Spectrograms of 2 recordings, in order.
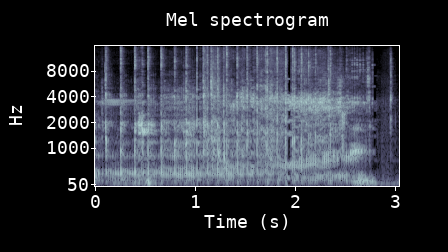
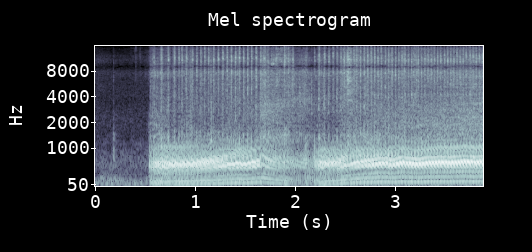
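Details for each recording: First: Mantis cultivator tiller pulled from a scrap pile, with compression but a bad primer ball: small two-stroke buzzes raggedly at high revs then cuts out after seconds, running only on fuel poured into the carburetor. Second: Mantis cultivator tiller from scrap pile, small two-stroke, primer ball bad, run on its side on the ground: fires at once, steady crisp buzz rising and falling cleanly with throttle; runs normally.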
